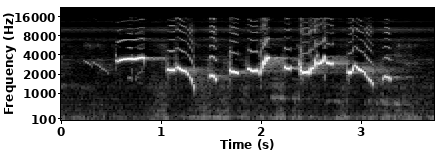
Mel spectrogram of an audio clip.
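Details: Oriental magpie-robin morning song, meant for restoring stressed birds that have stopped singing: a long clear whistle, then a quick run of slurred falling and rising whistled notes near the upper-middle range, with short gaps between bursts.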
